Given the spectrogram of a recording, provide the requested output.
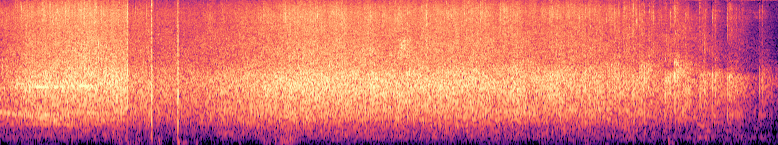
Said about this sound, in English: Thank you. Give him a really big round of applause.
